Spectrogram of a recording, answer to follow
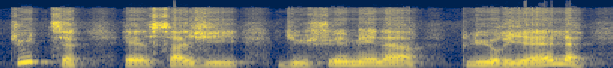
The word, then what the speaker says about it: toutes: Toutes avec ES, c'est pareil, on dit toutes.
